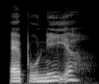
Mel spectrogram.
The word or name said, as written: abonnere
